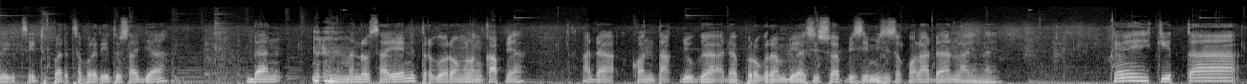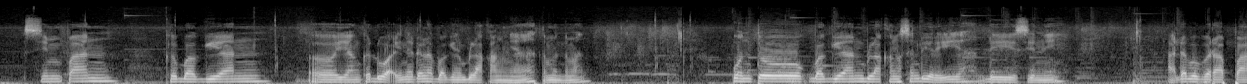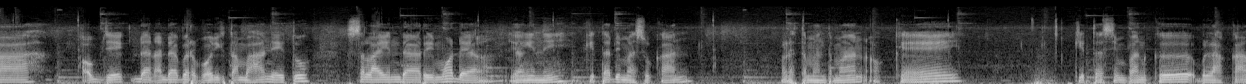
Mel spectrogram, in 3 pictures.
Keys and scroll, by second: 2.6 z, 13.1 z, 21.6 ctrl+z.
